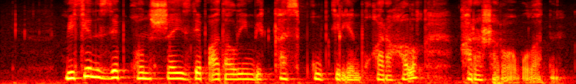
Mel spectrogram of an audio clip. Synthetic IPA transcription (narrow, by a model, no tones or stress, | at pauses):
me̞kʲe̞nɪzd̪e̞p̚qʰo̞nəsʃɑjɪzd̪e̞pɑ̰d̪ɑlˠijɪmbe̞kʲʰːæsɪ̥p̚qʰuəpkʲʰe̞lɡʲe̞nbʊqɑɾɑχɑlˠəqqʰːɑɾɑʃɑ̰ɾṵɑ̰bo̞̰lˠɑ̰t̪ən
